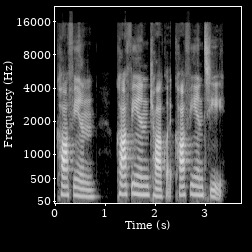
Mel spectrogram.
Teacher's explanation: So the and becomes an coffee and chocolate, coffee and tea.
